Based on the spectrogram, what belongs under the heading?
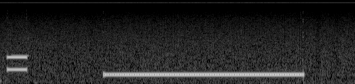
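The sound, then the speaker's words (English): A brief keypad beep, then a single steady ringback tone lasting about two seconds over a telephone line as the Hot 101.5 radio show places a call. Clear and fairly loud, with no voices. “Let's go ahead and get him on the phone real quick.”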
